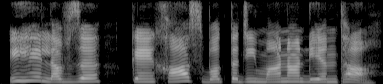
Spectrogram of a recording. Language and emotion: Sindhi, neutral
